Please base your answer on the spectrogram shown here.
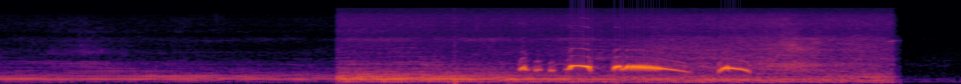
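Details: Zebra dove song meant to attract wild doves for trapping: after a low hum, a single phrase of brief stuttering notes, a long sliding coo and a short final coo.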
